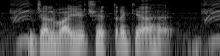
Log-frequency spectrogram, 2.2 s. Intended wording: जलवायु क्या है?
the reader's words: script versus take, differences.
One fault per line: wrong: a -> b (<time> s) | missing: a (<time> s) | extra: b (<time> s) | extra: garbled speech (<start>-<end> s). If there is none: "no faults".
extra: क्षेत्र (0.8 s)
